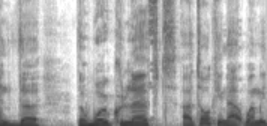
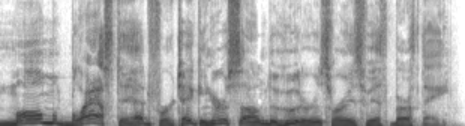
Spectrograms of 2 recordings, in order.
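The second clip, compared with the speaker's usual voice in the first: half-hearted, lazy, vague fake American accent; 2 semitones higher than usual. Reading a New York Post story aloud in a lazy fake American accent. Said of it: "Sorry for the lazy attempt at a vaguely American accent".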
